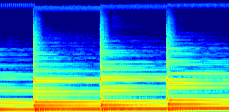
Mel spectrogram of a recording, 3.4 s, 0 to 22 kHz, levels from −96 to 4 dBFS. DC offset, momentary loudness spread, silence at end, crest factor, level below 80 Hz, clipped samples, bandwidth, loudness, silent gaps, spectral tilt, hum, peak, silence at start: under 0.1%; 3 LU; 0 s; 12 dB; -52 dBFS; under 0.1%; 6.6 kHz; -16 LUFS; none; -9.5 dB/octave; none; -2 dBFS; 0 s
